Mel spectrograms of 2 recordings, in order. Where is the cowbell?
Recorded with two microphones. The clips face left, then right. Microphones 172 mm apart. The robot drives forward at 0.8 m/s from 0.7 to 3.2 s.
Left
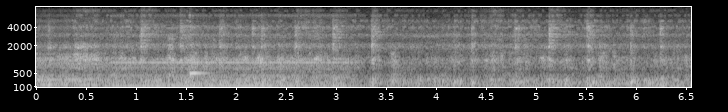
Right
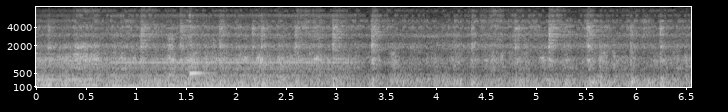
10° right (ahead or behind), 0.7 m.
